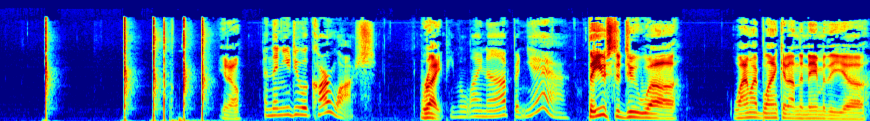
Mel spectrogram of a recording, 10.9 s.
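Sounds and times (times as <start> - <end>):
hand claps keeping a beat: 0.5 - 0.8, 1.5 - 2.8
speech: 2.8 - 8.6, 9.2 - 10.8.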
